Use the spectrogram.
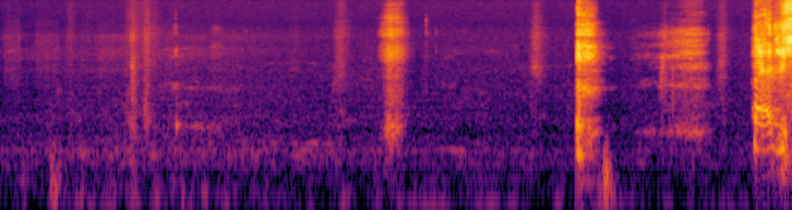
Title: i caught a cold ! big sneezes ; snot alert (he/they)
